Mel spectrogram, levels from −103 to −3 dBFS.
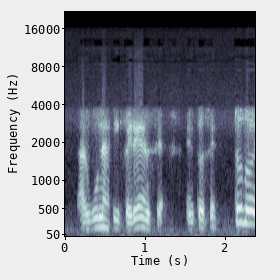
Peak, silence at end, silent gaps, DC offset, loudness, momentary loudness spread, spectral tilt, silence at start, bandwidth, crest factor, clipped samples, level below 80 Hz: -6 dBFS; 0 s; none; under 0.1%; -19 LUFS; 9 LU; -6.5 dB/octave; 0.15 s; 8.6 kHz; 14 dB; under 0.1%; -60 dBFS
